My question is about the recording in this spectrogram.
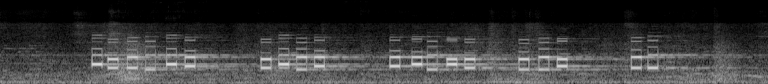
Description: DTMF, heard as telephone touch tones, dialled by hand, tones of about 100 ms, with room echo and the noise of a restaurant. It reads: #453#8 4#28 803*4 127 56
